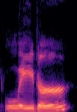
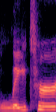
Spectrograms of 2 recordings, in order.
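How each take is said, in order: First: The middle consonant sounds like a soft D. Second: The middle consonant is a clear T.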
